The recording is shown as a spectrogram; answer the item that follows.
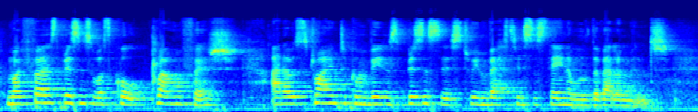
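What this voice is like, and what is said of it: Non-native English accent. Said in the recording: “imagine the dodgy accent.”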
